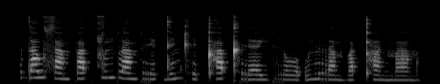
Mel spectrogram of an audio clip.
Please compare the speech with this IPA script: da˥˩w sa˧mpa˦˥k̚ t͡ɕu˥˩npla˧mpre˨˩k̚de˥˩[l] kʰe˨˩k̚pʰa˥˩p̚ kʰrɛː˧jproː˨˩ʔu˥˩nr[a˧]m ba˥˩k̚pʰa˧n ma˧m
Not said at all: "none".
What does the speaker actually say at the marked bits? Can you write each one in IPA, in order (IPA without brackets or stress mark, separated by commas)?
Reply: n, a˧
